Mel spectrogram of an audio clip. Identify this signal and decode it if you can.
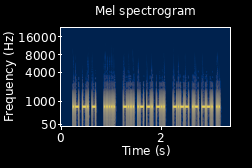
Morse code, heard as a keyed tone, about 50 wpm, 700 Hz. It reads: ANT 5 BAND YAGI
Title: Common QSO Phrases 50wpm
